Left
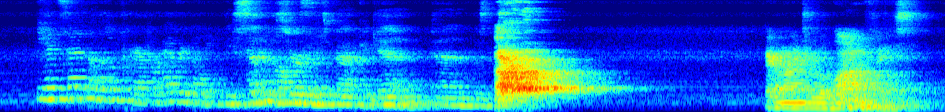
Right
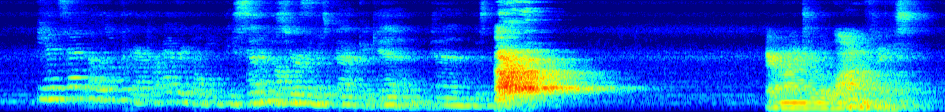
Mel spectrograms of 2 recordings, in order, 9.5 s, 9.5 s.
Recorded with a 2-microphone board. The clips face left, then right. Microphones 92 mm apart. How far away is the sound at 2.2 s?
About 1.2 m.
